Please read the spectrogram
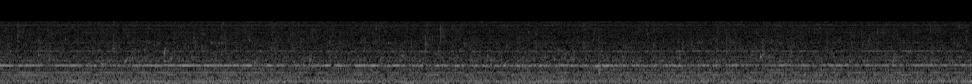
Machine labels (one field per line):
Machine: pump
